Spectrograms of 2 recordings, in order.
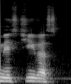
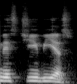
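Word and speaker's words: mischievous: होता क्या है कि जनरली हम इसे पढ़ते हैं मिसचीवियस और वही हमारी आदत में आ जाती है।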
